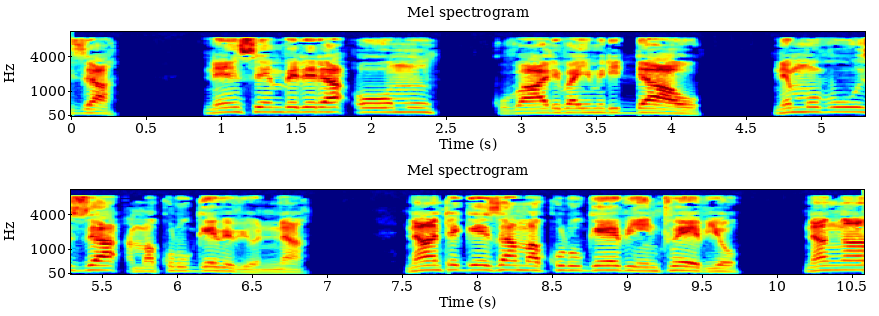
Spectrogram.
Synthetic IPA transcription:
za | ne̞ːnse̞ːmbe̞ɾe̞ɾaʔo̞ːmu | kuβaːliβajimiɾidːaːwo̞ | ne̞mːuβuːzaʔːmakuluɡe̞ːβjo̞βjo̞̰nːa̰ | naːnte̞ɡe̞ːzaːmakuluɡe̞ːβiːntue̞ːβjo̞ | naŋːaː

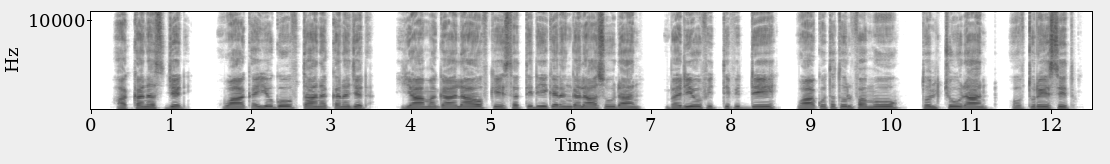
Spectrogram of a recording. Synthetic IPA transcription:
ʔɐkːɐnɐsd͡ʒɛᶑɛ̥ | waːkʼɐjːɔɡoːft̪aːnɐkːɐnɐd͡ʒɛᶑɐ̥ | jaːmɐɡaːlaːɔfke̞ːsːɐt̪ːɪᶑiːɡɐᶑɐŋɡɐlaːsuːᶑaːn | bɐd̪iːɔfɪt̪ːɪfɪd̪ːe̞ː | waːkʼɔt̪ɐt̪ɔlfɐmoː | t̪ɔlt͡ʃuːᶑaːn | ɔft̪ʼʊɾe̞ːsːɪt̪ʊ̥

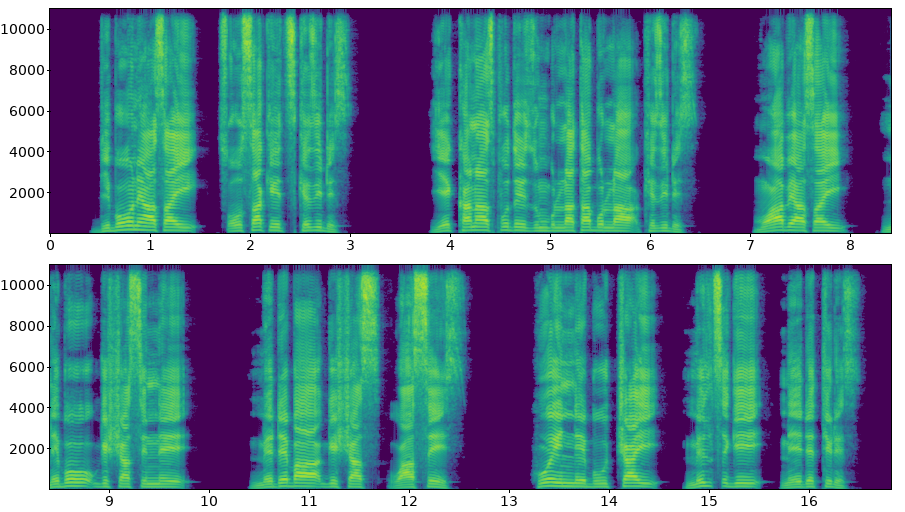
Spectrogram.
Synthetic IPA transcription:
d̪ɪboːnɛɐsɐj | t͡sʼo̞ːsːɐke̞ːt͡skɛzɪd̪ɛs | jeːkːɐnaːspʊd̪ɛzʊmbʊlːɐt̪ɐbɔlːɐkɛzɪd̪ɛs | mʊaːbɛɐsɐj | nɛbɔɡɪʃːɐsːɪnːɛ | mɛd̪ɛbaːɡɪʃːɐswʔaːsːe̞ːs | hʊwɛjnːɛbuːt͡ʃːɐj | mɪlt͡sʼːɪɡɪ | me̞ːd̪ɛt̪ːɪd̪ɛs

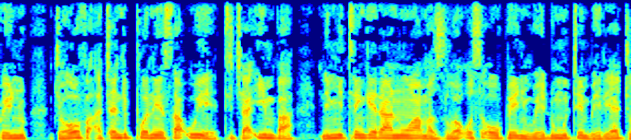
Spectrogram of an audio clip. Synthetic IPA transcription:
d͡ʒe̞ɦo̞vʱaʔat͡ʃandipʰo̞ne̞saʔuje̞tit͡ʃaʔimba | ne̞mite̞ŋɡe̞ɾanwamazuʋaʔo̞se̞oupe̞ɲuɦwe̞ɗumute̞mbe̞ɾijad͡ʒeoː

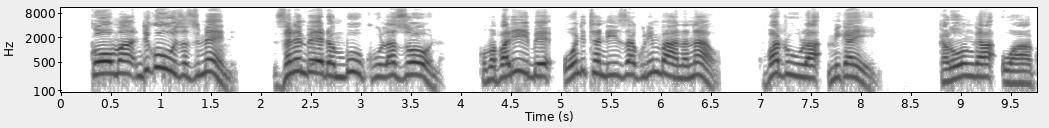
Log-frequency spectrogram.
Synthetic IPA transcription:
kɔmandikuːzazimɛnɛ | zalɛmbɛɗwam̩ɓukulazɔna | kɔmap̬aliɓɛwɔnditʰandizak̬ulimbananawɔ̰ | kupat̬ulamikaɛ̰li | kalɔŋɡawaːkɔ

